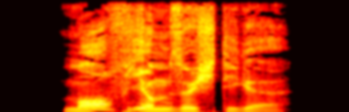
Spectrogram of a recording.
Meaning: inflection of morphiumsüchtig: 1. strong/mixed nominative/accusative feminine singular 2. strong nominative/accusative plural 3. weak nominative all-gender singular
- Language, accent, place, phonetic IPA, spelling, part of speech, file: German, Germany, Berlin, [ˈmɔʁfi̯ʊmˌzʏçtɪɡə], morphiumsüchtige, adjective, De-morphiumsüchtige.ogg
